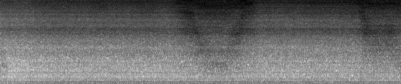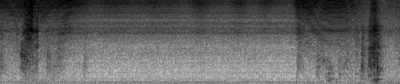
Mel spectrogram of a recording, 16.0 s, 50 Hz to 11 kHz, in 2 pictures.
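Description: Iwata Micron CMSB airbrush spraying thinned white paint through its 0.18 mm needle and nozzle: a steady hiss of compressed air that swells louder three times.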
